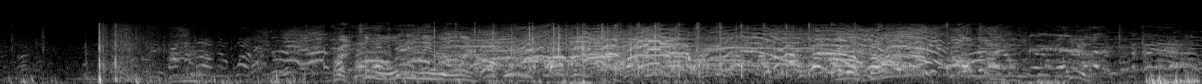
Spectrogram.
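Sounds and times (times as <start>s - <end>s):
starter's pistol crack: 1.0s - 1.5s
voices shouting: 1.2s - 12.0s.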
